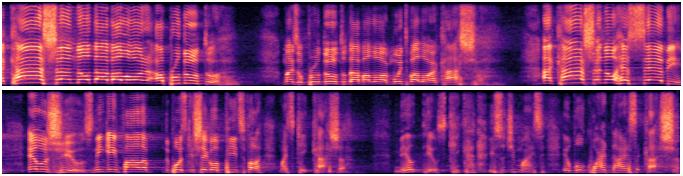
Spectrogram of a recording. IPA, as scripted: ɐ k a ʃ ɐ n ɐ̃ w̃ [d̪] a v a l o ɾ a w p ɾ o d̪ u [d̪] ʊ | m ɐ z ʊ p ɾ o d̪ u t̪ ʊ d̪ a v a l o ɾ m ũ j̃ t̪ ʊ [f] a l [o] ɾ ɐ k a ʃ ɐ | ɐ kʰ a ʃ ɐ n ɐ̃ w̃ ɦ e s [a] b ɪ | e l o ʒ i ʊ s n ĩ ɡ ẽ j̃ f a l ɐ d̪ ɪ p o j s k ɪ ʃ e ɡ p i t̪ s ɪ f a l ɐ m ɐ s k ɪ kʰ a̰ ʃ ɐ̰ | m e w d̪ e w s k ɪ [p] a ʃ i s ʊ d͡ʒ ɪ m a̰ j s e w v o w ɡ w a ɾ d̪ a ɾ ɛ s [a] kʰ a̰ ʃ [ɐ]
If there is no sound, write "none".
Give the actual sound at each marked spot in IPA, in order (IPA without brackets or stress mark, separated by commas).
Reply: d̪, t̪, v, o, ɛ, k, ɐ, ɐ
